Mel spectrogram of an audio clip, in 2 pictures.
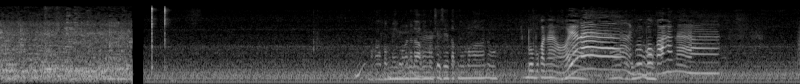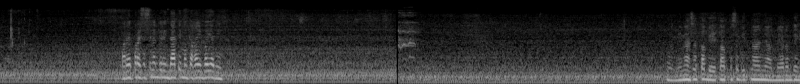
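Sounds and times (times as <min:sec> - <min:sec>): steady low hum: 0:01.5 - 0:16.0
person making drawn-out calls: 0:03.6 - 0:07.3.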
